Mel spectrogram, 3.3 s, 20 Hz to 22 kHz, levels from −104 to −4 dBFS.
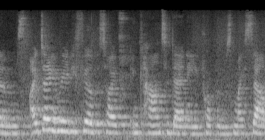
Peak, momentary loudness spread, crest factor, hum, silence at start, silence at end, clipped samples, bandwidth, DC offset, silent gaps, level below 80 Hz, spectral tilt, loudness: -12 dBFS; 8 LU; 14 dB; none; 0 s; 0 s; under 0.1%; 16 kHz; under 0.1%; none; -52 dBFS; -5 dB/octave; -27 LUFS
